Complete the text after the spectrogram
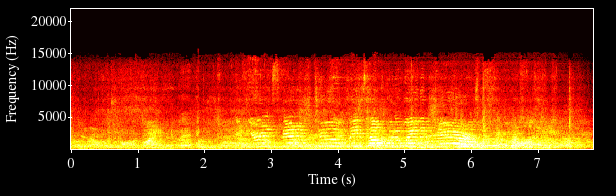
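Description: A crowd of teenagers chatters close by indoors.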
